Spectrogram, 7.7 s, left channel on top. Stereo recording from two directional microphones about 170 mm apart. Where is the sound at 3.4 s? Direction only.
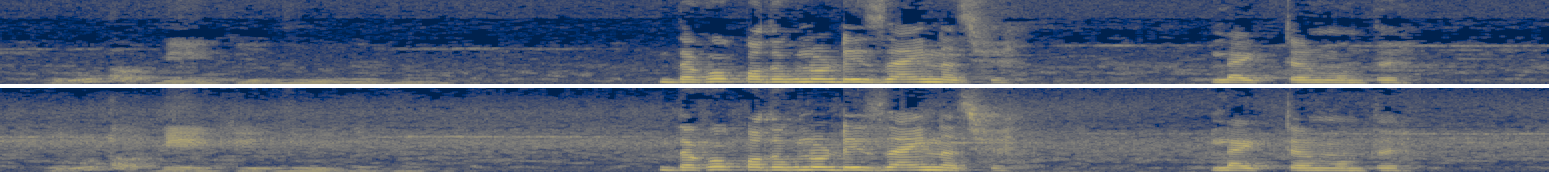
15° left (ahead or behind).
